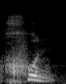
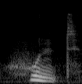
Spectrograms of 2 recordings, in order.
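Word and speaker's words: Hund: nada más aire House Pero cuidado que no salga algo como jaus o junt no lo cieres tanto jaus junt con que suene algo es suficiente haus hun Y cuando la sílaba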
